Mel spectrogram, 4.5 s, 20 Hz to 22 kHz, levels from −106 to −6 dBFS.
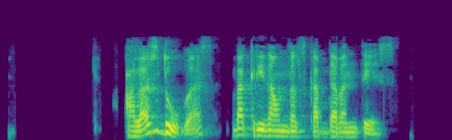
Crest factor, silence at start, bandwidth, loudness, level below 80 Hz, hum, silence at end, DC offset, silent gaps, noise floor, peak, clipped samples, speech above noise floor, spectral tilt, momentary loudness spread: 18 dB; 1.25 s; 7.6 kHz; -18 LUFS; -60 dBFS; none; 0.6 s; under 0.1%; 2.22-2.27 s; under -90 dBFS; -2 dBFS; under 0.1%; over 72 dB; -5.5 dB/octave; 12 LU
